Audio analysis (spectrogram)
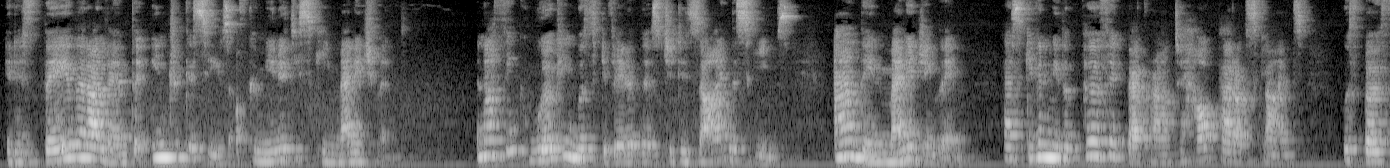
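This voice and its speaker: A young woman with a South African accent and Afrikaans as her first language, an attorney giving formal, measured answers in an interview. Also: medium pitch, expressive, distant mic. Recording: echoey room, away from the mic.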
